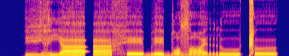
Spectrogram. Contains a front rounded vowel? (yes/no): no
